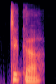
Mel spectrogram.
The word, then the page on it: ticker: Indian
